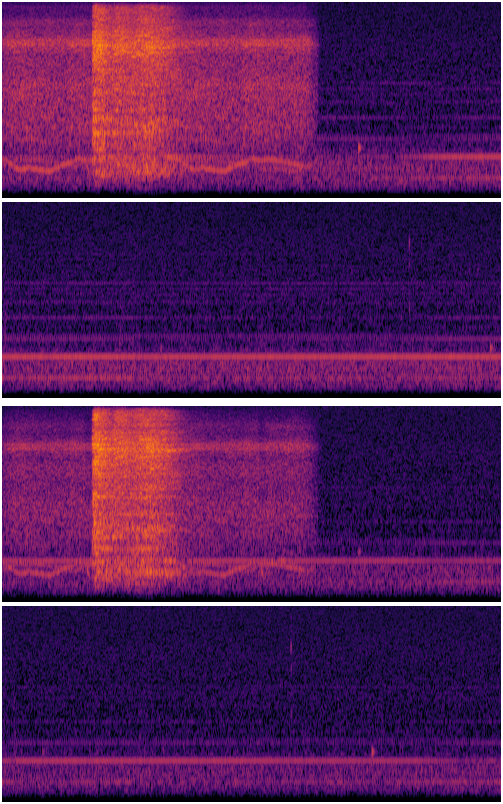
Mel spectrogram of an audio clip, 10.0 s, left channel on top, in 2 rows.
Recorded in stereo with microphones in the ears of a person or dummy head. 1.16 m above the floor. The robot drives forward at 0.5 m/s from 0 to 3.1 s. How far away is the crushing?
About 4 m.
